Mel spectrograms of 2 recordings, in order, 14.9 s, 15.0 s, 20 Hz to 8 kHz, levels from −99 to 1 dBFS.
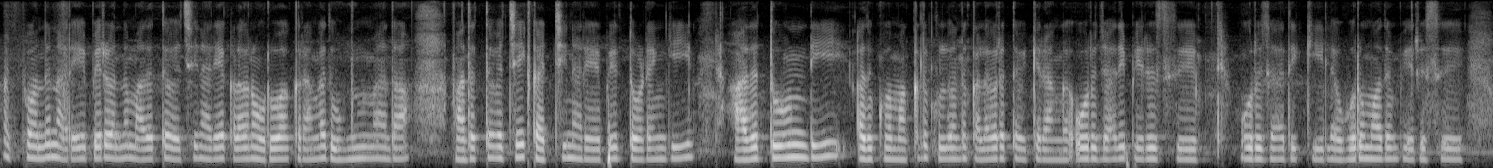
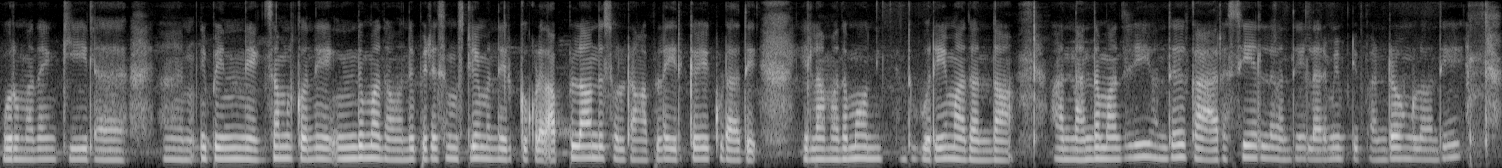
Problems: none marked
